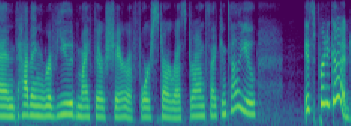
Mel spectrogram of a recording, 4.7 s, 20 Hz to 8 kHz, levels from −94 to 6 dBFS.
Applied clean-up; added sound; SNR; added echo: none; none; none; none.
